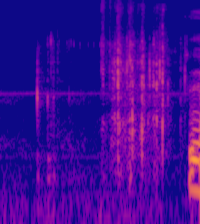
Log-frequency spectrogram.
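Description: Crinkling of a soft plastic wet-wipes pack as it is picked up and handled, after a light tap about a third of a second in.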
